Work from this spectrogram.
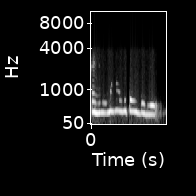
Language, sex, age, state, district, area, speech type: Manipuri, female, 18-30, Manipur, Kangpokpi, urban, conversation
